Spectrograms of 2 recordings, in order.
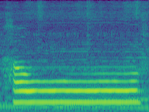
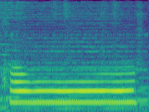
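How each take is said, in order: The two takes are said the same way.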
